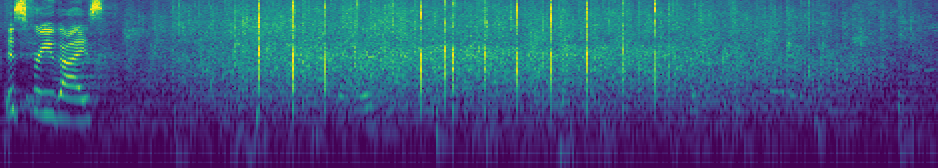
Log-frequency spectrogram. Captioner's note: applause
